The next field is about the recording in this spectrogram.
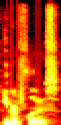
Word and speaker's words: Eberflus: Eberflus.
